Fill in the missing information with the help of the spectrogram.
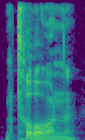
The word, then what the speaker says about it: Toon: Nej, alltså han stavar sitt namn T-O-O-N, men sen har han skrivit inom parentes uttalas med Å. Torn. Torn.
